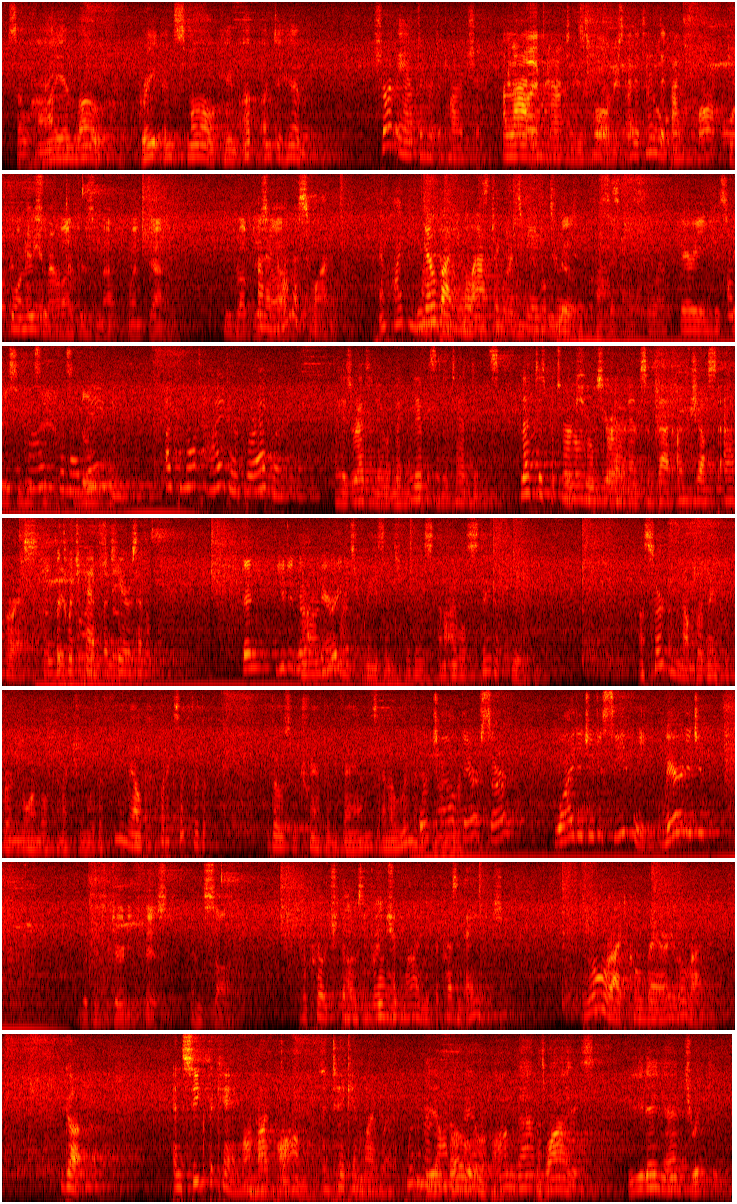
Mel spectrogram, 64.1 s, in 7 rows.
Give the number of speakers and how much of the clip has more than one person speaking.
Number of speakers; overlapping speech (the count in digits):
8, about 29%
